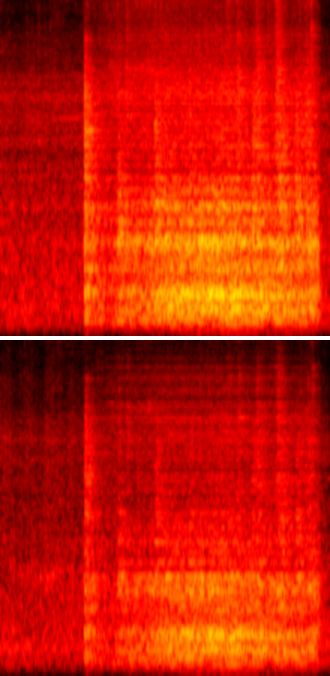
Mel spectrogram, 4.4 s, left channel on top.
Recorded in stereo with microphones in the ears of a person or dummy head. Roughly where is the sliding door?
Left.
